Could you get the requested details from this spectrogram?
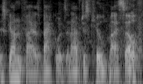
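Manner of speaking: put-on sorry, downcast, really sad mournful voice. Recalling a film scene where a gun goes off, quoting the line: imitating a sad voice. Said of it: "this really just sort of sad voice goes".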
